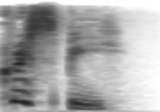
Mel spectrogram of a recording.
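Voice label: "crispy", British English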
